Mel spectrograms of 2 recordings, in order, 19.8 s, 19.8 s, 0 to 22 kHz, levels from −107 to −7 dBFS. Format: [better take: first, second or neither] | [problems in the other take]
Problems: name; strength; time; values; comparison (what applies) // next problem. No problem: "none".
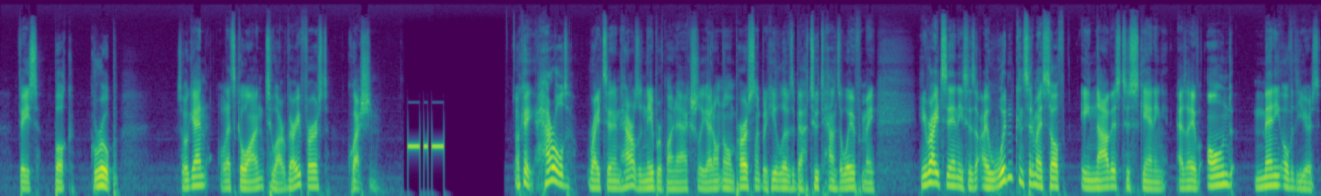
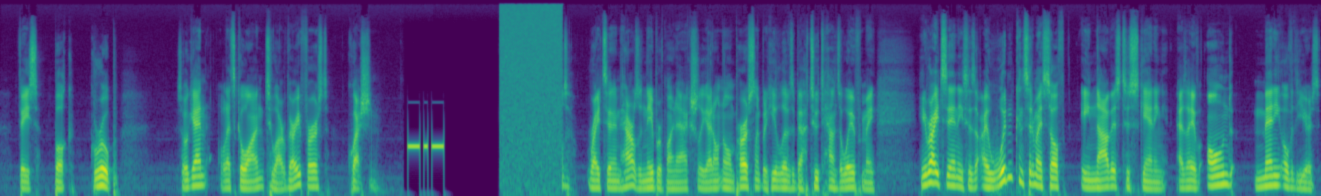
first | audio cutting out; filled with static; at 7.5 s for 1 s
